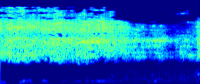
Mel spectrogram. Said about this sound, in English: And I'm going to try to roll the dice, but the cat's now on my rolling thing.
